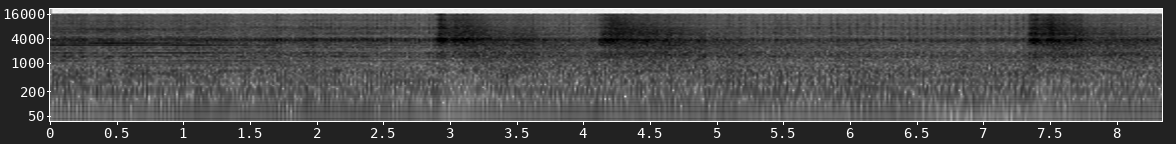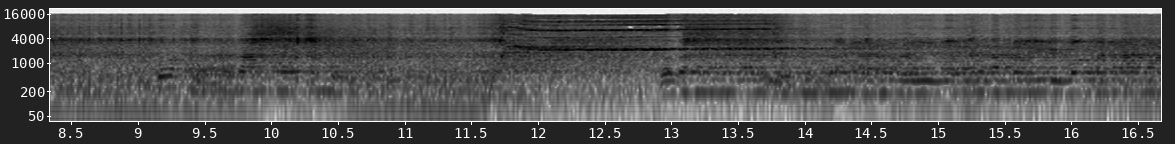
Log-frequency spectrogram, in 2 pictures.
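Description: Loud live music plays through a large PA in a hall.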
